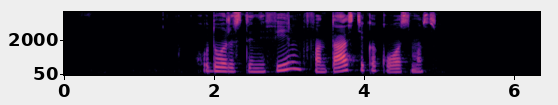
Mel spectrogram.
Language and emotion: Russian, neutral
